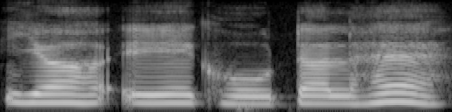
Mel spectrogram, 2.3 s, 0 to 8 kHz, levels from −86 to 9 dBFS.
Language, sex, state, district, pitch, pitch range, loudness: Hindi, male, Jharkhand, Deoghar, 170 Hz, 160-180 Hz, -17 LUFS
